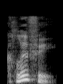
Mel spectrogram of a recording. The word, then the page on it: cliffy: British English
